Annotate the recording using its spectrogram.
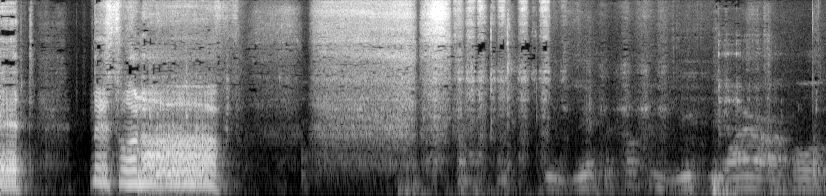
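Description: A man grunting with strained effort about a second in, then a breathy exhale and low, wavering mumbling while he works a stubborn plastic wiring-connector clip.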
